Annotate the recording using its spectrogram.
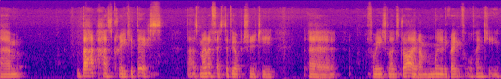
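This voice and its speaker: Pitched fairly high, a man's voice is somewhat breathy and monotone, with flat intonation. He keeps a moderate pace with long, frequent pauses. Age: 30s. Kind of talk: vlog monologue. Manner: halting, many fillers.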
